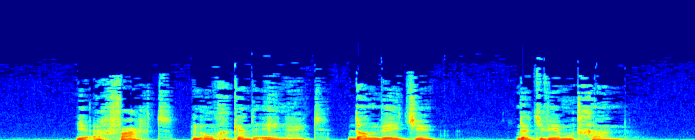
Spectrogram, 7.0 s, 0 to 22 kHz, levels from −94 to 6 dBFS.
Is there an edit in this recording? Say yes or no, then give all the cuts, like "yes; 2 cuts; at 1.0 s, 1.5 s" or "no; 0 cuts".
yes; 2 cuts; at 1.8 s, 3.3 s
